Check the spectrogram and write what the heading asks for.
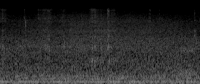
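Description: Faint, even scratching of a pencil drawn along the edge of a wooden workpiece, over a steady low hum.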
